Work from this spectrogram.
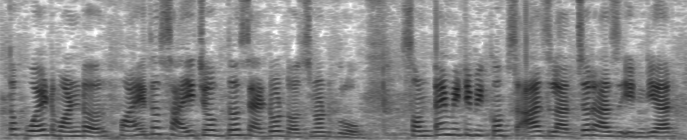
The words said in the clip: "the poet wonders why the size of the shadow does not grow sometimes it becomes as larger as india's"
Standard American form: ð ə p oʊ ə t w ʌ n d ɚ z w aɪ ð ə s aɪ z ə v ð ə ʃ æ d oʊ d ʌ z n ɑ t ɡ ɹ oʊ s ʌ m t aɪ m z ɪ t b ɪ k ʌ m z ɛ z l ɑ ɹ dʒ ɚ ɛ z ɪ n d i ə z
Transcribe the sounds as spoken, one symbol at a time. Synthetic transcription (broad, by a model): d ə p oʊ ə t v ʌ n d ɚ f aɪ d ə s aɪ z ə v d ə s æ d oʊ d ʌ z n ɑ t ɡ ɹ oʊ s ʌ m t aɪ m ɪ t b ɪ k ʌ m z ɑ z l ɑ ɹ dʒ ɚ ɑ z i n d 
